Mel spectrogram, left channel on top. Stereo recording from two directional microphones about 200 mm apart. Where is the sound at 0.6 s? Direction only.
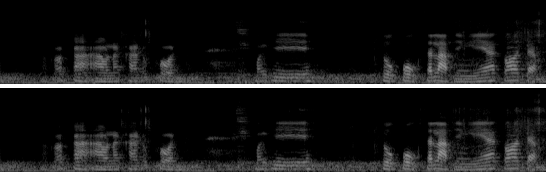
Centre (ahead or behind).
